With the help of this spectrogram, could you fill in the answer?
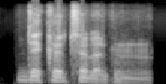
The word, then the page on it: dicotyledon: British English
